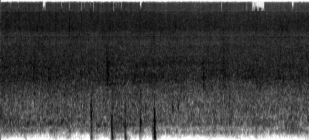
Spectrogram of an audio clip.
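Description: A forest stream runs with a soft, steady trickling wash near a hidden waterfall, fairly faint, with a few sharp knocks or clicks briefly standing out in the middle.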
